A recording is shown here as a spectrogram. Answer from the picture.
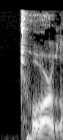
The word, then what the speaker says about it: toward: 那么这里我特别要提醒，就是 attitude 这个字，那么它后头以介词 toward 并用 T-O-W-A-R-D T-O-W-A-R-D，我不太喜欢他对人生的那种态度。 I don't like His attitude toward life，这个字变念成 toward 啊，这样老外不这么念的，toward， T O W A R D， toward。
